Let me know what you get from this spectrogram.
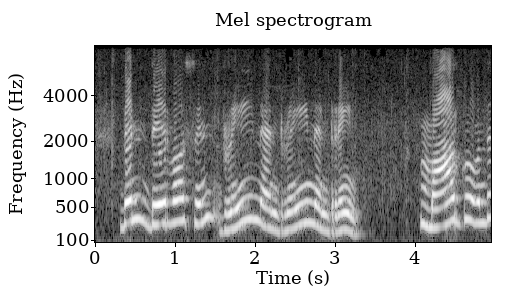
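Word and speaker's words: Margot: இந்த main character of the story is மார்கோ. இங்கே வந்து உங்களுக்கு மார்கட் அப்படின்னு இருக்கும், ஆனால் இந்த ப்ரனன்சியேஷன் வந்து மார்கோ தான் சொல்லணும். டி வந்து சைலண்ட், அதை உச்சரிக்கக்கூடாது, அந்த டீயை உச்சரிக்கக்கூடாது.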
